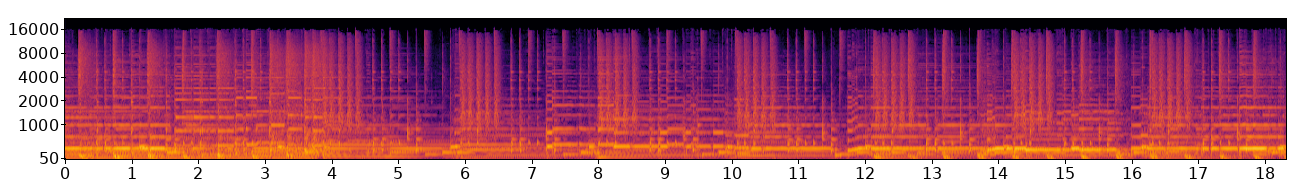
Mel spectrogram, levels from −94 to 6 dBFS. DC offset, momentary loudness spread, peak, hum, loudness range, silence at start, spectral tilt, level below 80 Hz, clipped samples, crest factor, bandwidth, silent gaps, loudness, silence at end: under 0.1%; 9 LU; -2 dBFS; none; 5 LU; 0 s; -5.5 dB/octave; -34 dBFS; under 0.1%; 16 dB; 16.5 kHz; none; -18 LUFS; 0 s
